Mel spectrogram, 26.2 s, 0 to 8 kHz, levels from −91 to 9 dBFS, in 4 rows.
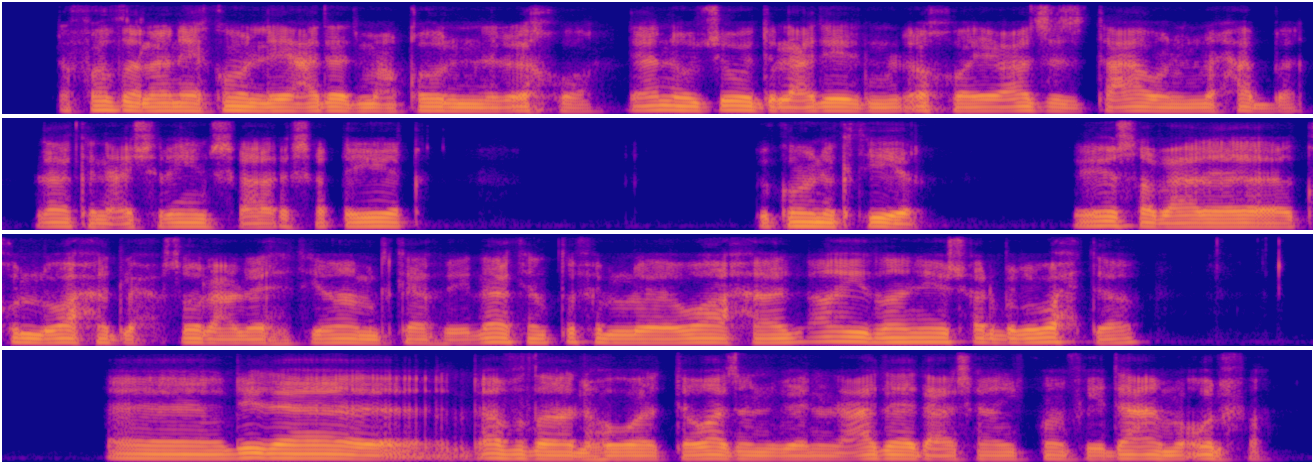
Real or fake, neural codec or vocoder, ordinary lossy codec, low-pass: real; none; none; 7.2 kHz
